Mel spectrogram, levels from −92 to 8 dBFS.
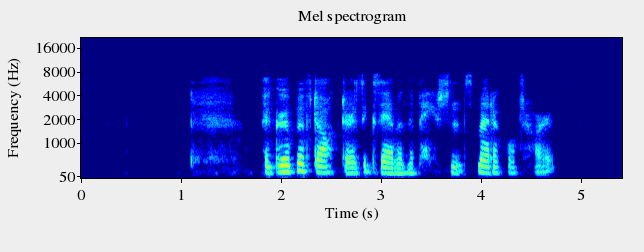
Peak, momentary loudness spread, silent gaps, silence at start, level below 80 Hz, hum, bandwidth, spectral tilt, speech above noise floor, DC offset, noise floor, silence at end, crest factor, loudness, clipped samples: -24 dBFS; 21 LU; none; 1.1 s; -84 dBFS; none; 8 kHz; -5.5 dB/octave; 22 dB; under 0.1%; -64 dBFS; 0.7 s; 20 dB; -42 LUFS; under 0.1%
